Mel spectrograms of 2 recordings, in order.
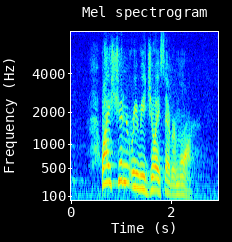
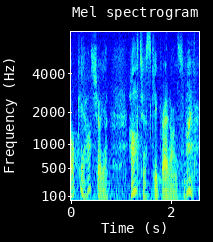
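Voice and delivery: grudging mutter; 10 semitones lower, 10 dB quieter than usual. Retold or imitated. Proud person voiced grudgingly.

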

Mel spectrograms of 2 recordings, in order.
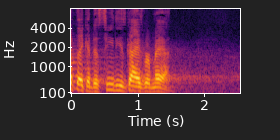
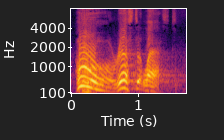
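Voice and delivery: ordinary talk

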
